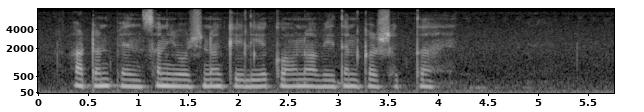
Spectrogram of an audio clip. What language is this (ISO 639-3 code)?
hin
